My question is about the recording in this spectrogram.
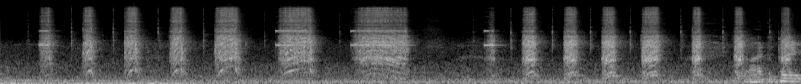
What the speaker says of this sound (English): Got my screw gun.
